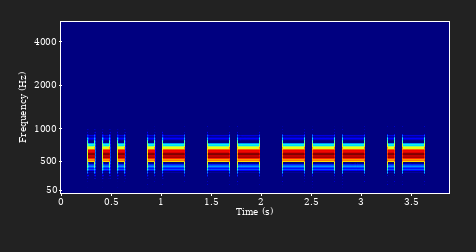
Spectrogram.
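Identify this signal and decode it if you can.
Morse code, heard as a keyed tone, about 16 wpm, 600 Hz. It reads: SAMOA
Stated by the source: CW practice of national capitals at 16 words per minute, from ON6ZQ.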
